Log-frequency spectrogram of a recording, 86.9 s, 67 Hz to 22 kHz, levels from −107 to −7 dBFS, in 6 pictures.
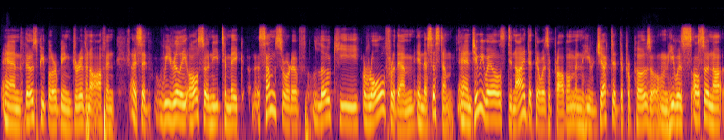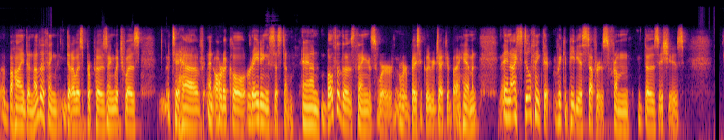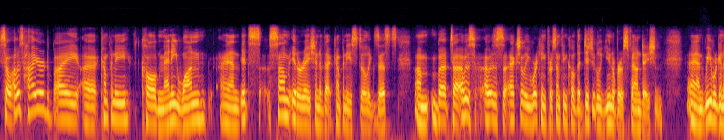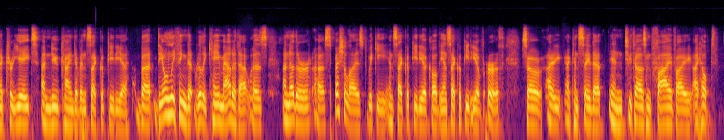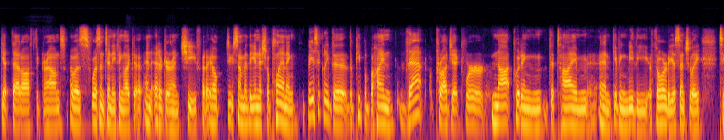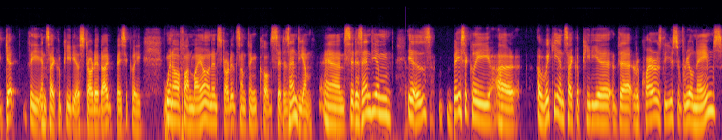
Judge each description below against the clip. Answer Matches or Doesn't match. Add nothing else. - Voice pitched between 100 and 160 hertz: Matches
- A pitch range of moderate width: Matches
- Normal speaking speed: Matches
